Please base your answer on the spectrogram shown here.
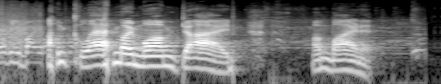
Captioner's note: laughs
